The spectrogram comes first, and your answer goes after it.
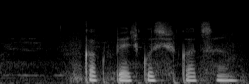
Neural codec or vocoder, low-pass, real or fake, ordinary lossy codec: none; none; real; none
